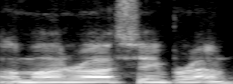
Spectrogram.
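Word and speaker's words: Amon-Ra St. Brown: want to think that i'm on raw st brown numbers did we say it wrong say what did i did i say it wrong i'm on raw saint brown i apologize thanks bro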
